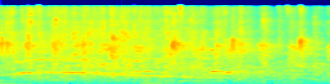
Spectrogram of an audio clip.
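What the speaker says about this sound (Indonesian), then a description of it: "Oke, tepuk tangan buat kita semuanya." Students applaud together at a Qur'an training session for junior and senior high school grades, a steady wash of many hands clapping at moderate distance, with a faint voice and tonal sound underneath.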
